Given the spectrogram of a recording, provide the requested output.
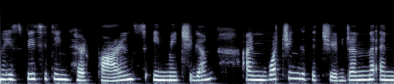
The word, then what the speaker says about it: Michigan: especially American place names because Michigan has an SH Chicago has an SH sound not sure how this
